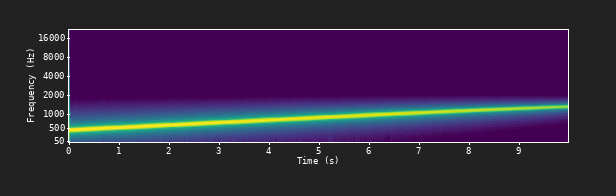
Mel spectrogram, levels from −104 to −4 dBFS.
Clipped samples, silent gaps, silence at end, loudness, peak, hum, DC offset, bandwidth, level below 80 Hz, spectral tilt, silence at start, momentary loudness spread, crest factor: under 0.1%; none; 0 s; -9 LUFS; -2 dBFS; none; under 0.1%; 1.4 kHz; under -90 dBFS; 2.5 dB/octave; 0 s; 11 LU; 8 dB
